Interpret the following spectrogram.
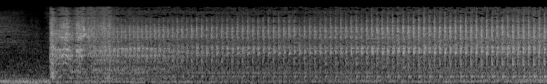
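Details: Toyota Avanza that drove through floodwater: engine fires and idles with a steady sharp knock about four times a second from a damaged connecting rod; engine needs rebuilding.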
